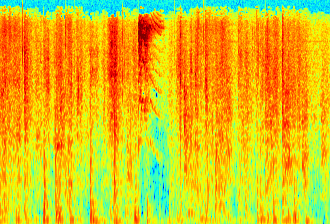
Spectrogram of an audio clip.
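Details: German Shepherd Blondi and Doberman Sugar Tree wrestling energetically in a living room in April, sheep Dasher and Edie looking on; rough panting and scuffling bursts with thumps, broken by one brief high, wavering squeal.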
